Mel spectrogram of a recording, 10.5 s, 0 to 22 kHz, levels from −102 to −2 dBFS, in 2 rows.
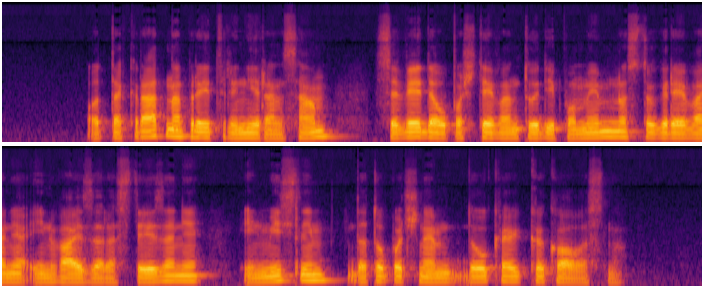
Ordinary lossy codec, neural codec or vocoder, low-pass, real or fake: Opus, 32 kbps; vocoder, 44.1 kHz, 128 mel bands every 512 samples, BigVGAN v2; 19.8 kHz; fake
